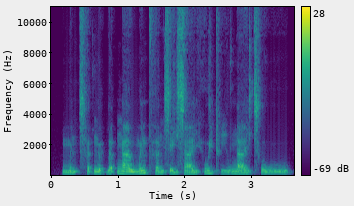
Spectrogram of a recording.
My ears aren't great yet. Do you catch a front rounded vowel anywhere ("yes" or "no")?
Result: no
